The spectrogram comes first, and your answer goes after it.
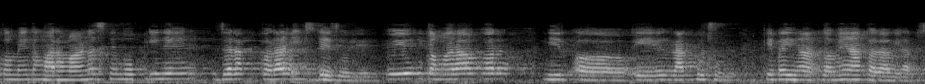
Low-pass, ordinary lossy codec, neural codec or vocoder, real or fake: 7.2 kHz; AAC, 32 kbps; codec, 16 kHz in and 24 kHz out, 1.1 kbps, FireRedTTS-2 codec; fake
